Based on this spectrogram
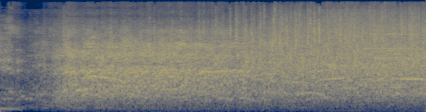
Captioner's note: applause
